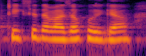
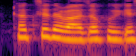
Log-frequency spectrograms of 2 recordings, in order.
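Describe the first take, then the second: First: ठीक read with a long "ee", as in theek; reading ठीक as theek instead of thak; misread word. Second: ठक read short, as thak; corrected word. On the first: Narrator misreads the door sound as ठीक, theek. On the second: Narrator corrects herself to ठक, thak, the door's knock. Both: Shown as a demonstration.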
